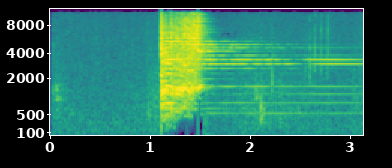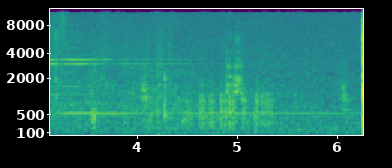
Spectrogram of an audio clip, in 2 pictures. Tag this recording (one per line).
blade
clash
impact
medieval
metal
slide
sword
weapon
